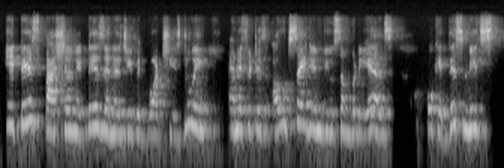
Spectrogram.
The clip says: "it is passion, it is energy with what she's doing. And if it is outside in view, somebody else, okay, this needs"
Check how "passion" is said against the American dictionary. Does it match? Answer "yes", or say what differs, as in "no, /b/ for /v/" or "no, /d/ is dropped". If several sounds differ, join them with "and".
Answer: yes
